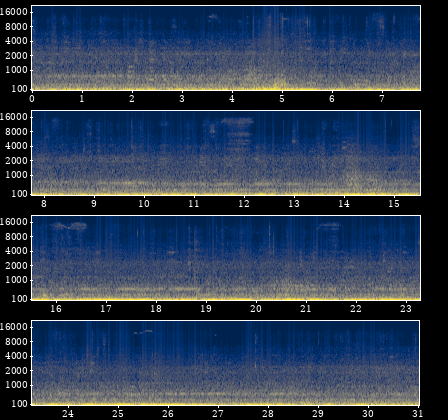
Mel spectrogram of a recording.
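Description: Inside a High Speed Train coach at speed: a steady low rumble from the wheels and running gear on the track, with no breaks.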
